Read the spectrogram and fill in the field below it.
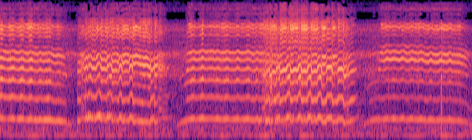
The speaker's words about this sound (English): the goats join the chorus with us,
